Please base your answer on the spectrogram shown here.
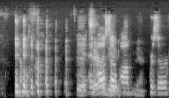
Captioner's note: laughter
